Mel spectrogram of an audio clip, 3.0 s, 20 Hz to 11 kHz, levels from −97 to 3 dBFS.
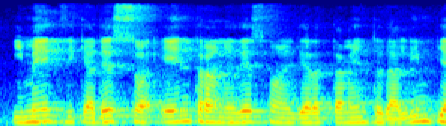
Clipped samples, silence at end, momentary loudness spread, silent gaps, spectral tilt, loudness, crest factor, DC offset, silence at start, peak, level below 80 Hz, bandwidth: under 0.1%; 0 s; 3 LU; none; -6 dB/octave; -30 LUFS; 16 dB; under 0.1%; 0.1 s; -12 dBFS; -68 dBFS; 10 kHz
